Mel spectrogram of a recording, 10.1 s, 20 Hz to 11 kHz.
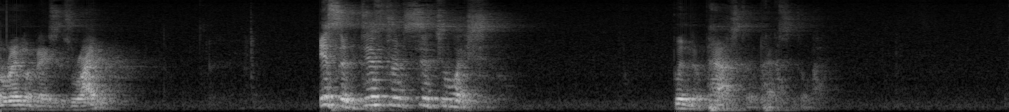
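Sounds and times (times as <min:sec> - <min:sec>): man's voice: 0:03.2 - 0:05.0, 0:06.8 - 0:08.2.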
